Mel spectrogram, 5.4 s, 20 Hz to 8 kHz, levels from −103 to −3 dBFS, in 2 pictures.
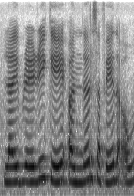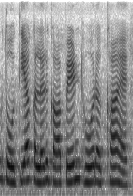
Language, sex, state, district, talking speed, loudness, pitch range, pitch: Hindi, female, Uttar Pradesh, Saharanpur, 135 wpm, -14 LUFS, 235-255 Hz, 240 Hz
